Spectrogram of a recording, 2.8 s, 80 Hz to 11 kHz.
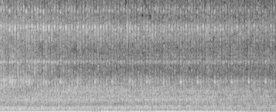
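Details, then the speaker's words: BMW 335i at warm idle, with a charging malfunction warning shown: a light, fairly quick tick about three a second rides over the engine. The owner suspects a misfire; not confirmed. "okay that ticking started and it's freaking me out so I just wanted to send you that video okay um I don't know what it is but it is not nice and it does sound like the misfire that you told me"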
